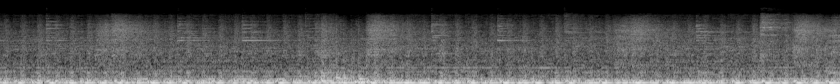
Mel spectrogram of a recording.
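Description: Live black metal band playing loud: distorted electric guitars, bass guitar and drums with repeated cymbal crashes, heavy in the low end.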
